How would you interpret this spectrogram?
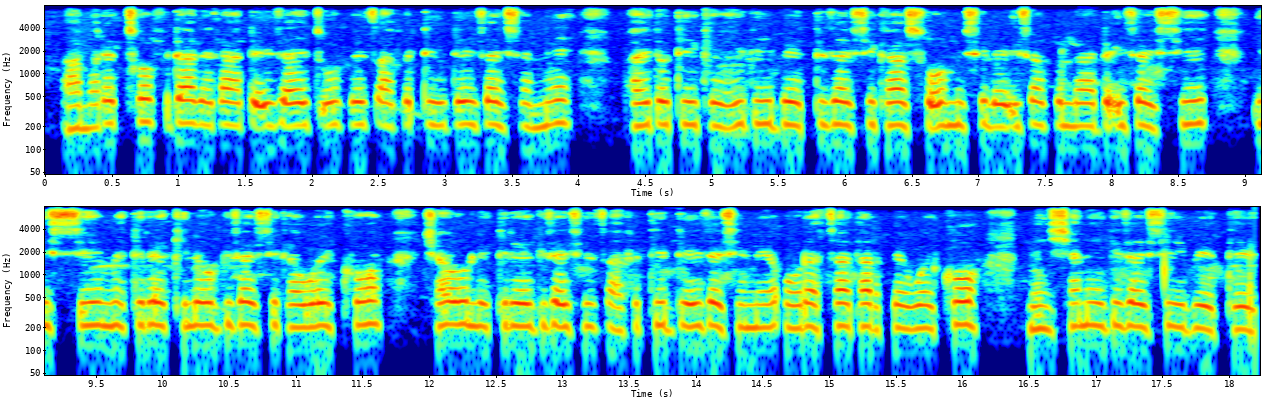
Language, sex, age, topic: Gamo, male, 18-24, government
